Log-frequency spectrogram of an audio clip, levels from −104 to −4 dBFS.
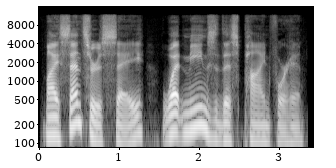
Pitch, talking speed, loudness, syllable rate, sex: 120 Hz, 160 wpm, -19 LUFS, 3.4 syllables/s, male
